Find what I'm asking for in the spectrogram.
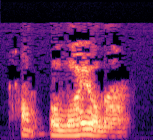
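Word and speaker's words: homoioma: But that likeness of his resurrection, and I tried to pronounce this Greek word homoomia, it's H-O-M-O-I-O-M-A. Any takers on that? It's Homoyoma. – Yes, Homoyoma. Thank you.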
